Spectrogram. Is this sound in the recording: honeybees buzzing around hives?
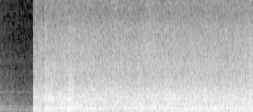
yes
